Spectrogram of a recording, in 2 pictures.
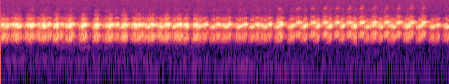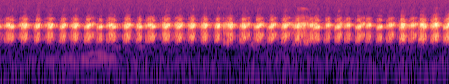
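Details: Forest pond at night in North-East Italy, mid April: a chorus of singing tree frogs, fast rasping pulses that overlap at first, then a single caller's rhythmic croaks stand out more clearly toward the end.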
